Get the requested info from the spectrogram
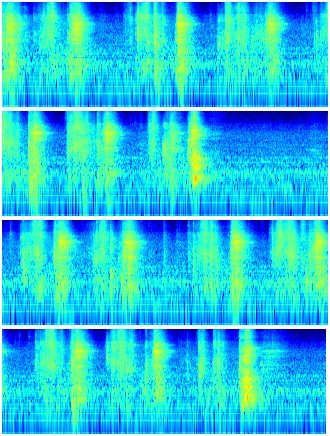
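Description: Karate punches and steps thrown at speed: the cotton gi snapping with each technique and bare feet striking and sliding on rubber floor mats. They come as a quick series of short, sharp sounds, two or three a second, with a short pause about halfway.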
